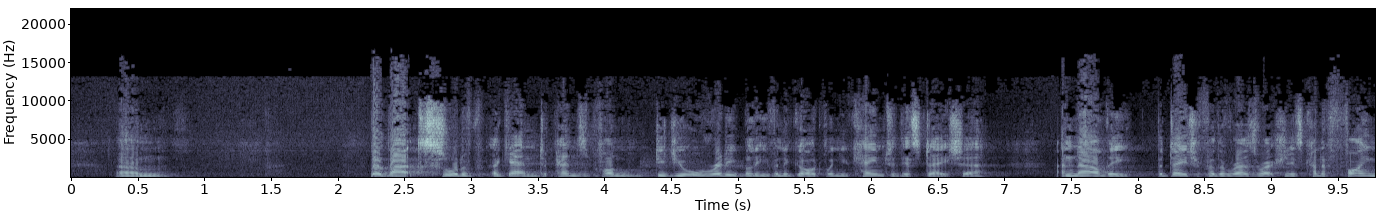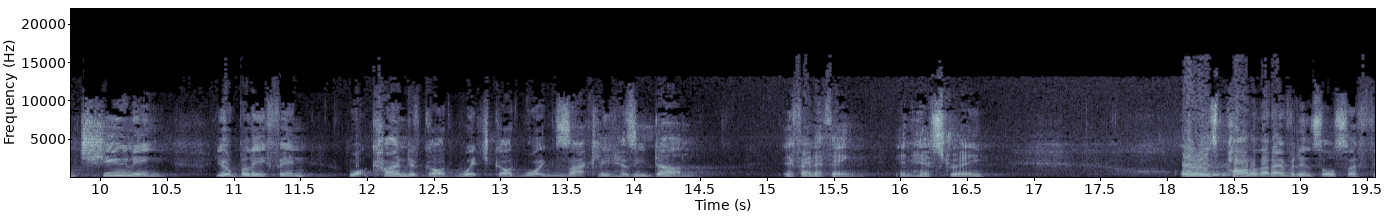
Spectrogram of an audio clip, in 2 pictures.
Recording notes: Hosted by the Cardiff Insistute for Contemporary Christianity at Highfields Church Cardiff, Easter 2015.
